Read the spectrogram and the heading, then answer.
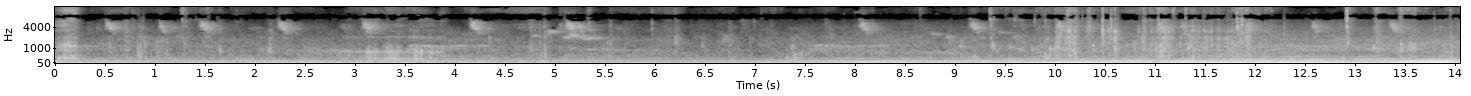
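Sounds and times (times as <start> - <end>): soup sipping: 0.0 - 0.4
chewing and mouth clicks: 9.2 - 13.7.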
